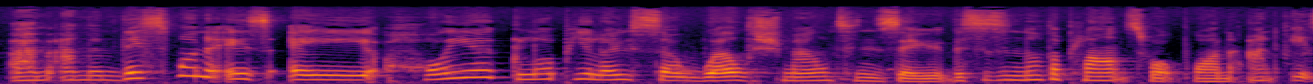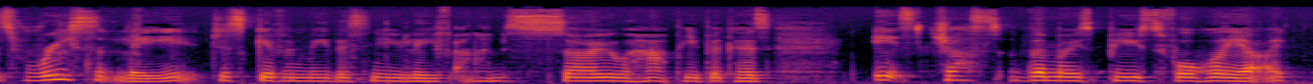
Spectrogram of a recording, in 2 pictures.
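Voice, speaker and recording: Woman, enthusiastic plant vlogger, slightly low voice, a touch croaky; casual rambling home tour on a phone. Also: normal speed, mellow. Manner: chatty, enthusiastic, rambling with restarts. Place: indoor plant cabinet at home.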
